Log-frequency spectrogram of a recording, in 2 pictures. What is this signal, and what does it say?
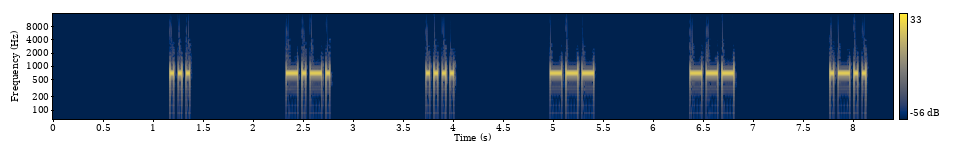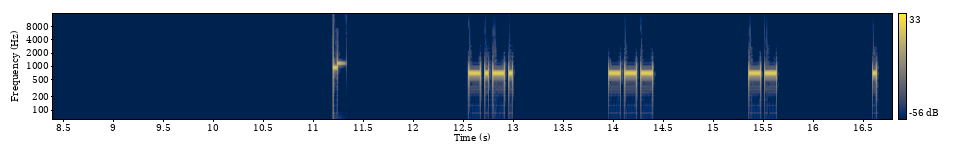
Morse code, heard as a keyed tone, about 30 wpm, spaced as for 8 wpm, 700 Hz. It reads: SCHOOL COME
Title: 8x Character Spacing - Top 500 Words - 30wpm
